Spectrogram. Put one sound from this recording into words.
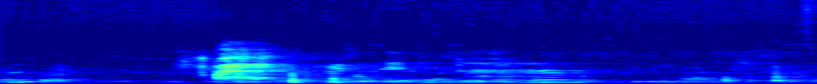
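A young woman speaks in a lilting, wistful voice.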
